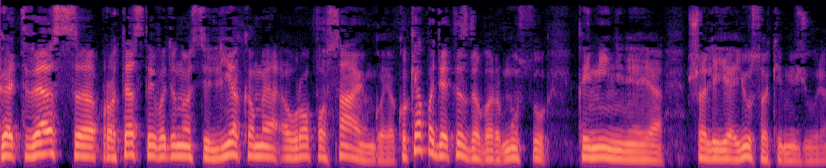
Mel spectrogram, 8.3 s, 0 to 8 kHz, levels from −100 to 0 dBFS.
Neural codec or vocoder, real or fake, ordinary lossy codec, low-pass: codec, 16 kHz, 16 kbps, FunCodec, trained on Chinese and English, 50 frames a second; fake; MP3, 32 kbps; 7.2 kHz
